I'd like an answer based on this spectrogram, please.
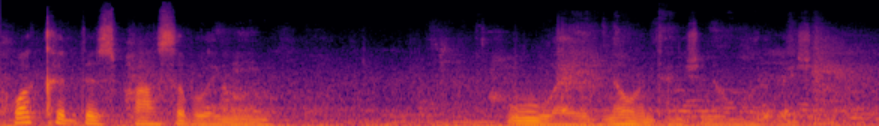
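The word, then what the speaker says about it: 無: Wu wei, no intention, no motivation. So in the Zen tradition, wu, where in Japanese they pronounce it mu, also means nothingness.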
